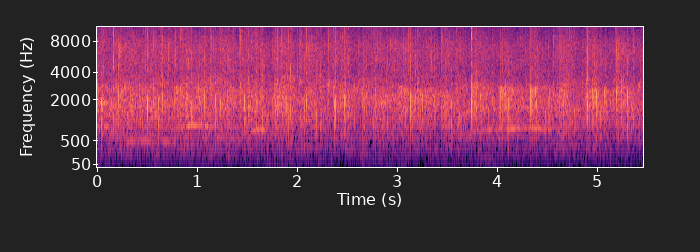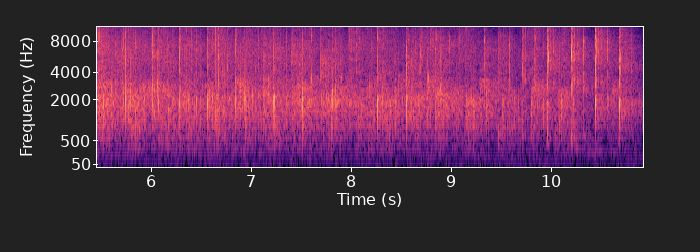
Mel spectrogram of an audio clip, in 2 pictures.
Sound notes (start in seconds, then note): 3.7 audience continue applauding and cheering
